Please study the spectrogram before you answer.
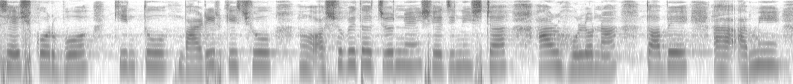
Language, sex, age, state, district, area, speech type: Bengali, female, 18-30, West Bengal, Paschim Bardhaman, rural, spontaneous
